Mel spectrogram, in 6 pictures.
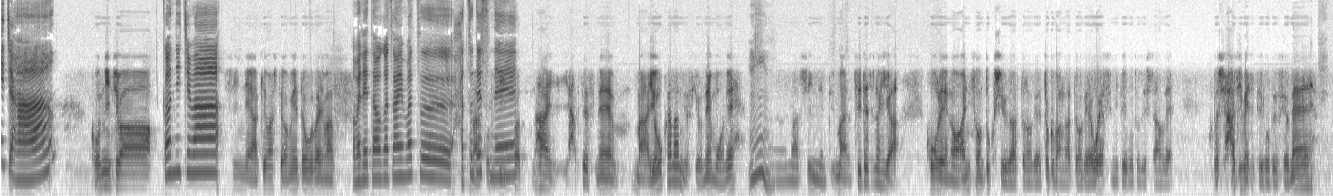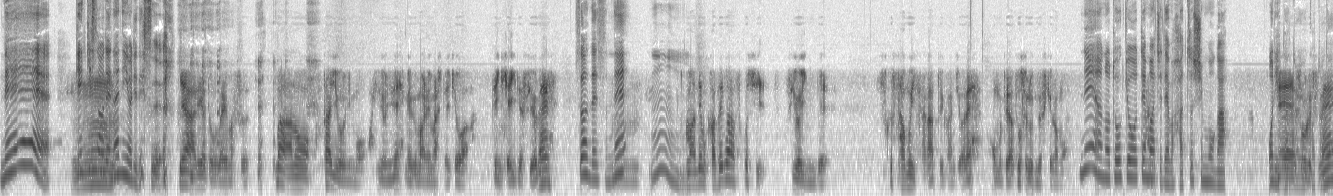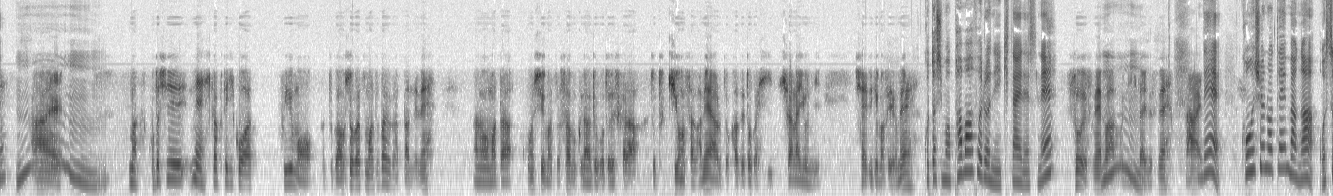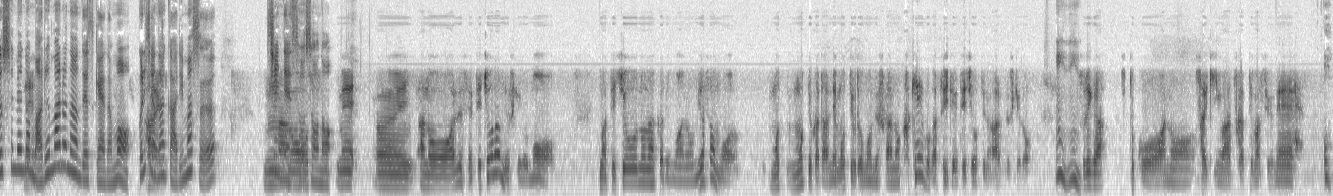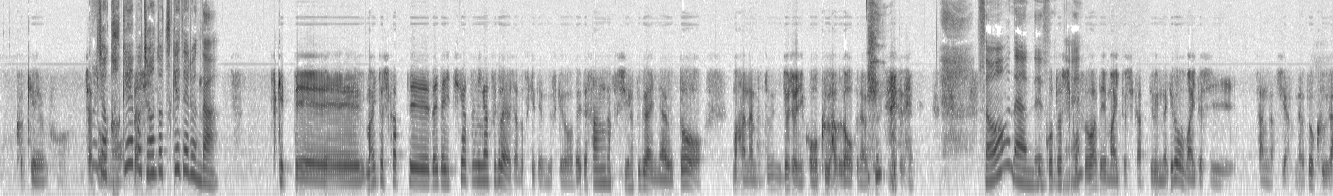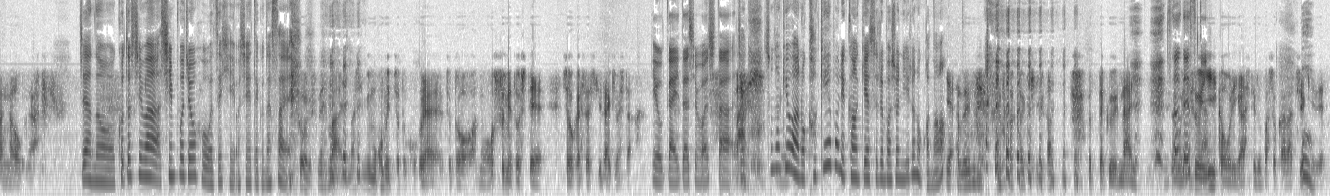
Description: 街角レポート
